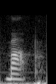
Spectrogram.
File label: "map", English; mapa; plànol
